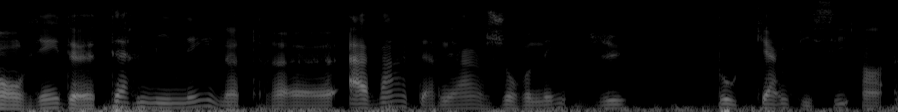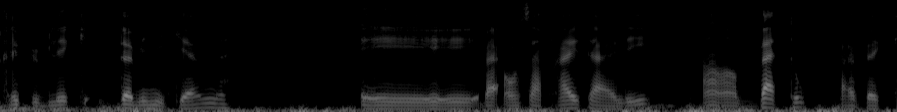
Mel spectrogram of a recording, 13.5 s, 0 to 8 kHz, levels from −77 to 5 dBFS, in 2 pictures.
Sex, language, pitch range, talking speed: male, French, 85-105 Hz, 105 wpm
